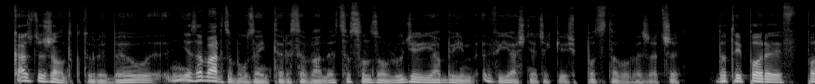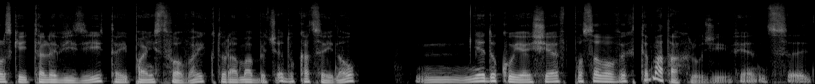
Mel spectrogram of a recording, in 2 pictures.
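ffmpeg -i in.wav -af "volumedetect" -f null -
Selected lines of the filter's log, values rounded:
mean_volume: -27.0 dB
max_volume: -6.8 dB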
